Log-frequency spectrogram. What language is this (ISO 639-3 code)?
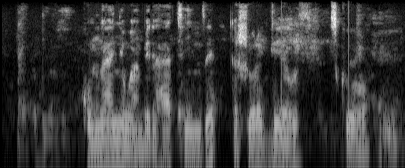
kin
